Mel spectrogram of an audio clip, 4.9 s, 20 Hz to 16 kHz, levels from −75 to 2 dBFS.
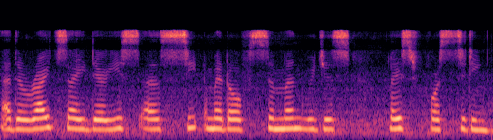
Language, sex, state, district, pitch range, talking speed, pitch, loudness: English, female, Nagaland, Dimapur, 225-240 Hz, 180 wpm, 230 Hz, -15 LUFS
